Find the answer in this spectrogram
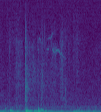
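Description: Pages of a Bible being leafed through on a wooden pulpit: scattered soft rustles and ticks at irregular intervals, with light knocks of hands against the pulpit.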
